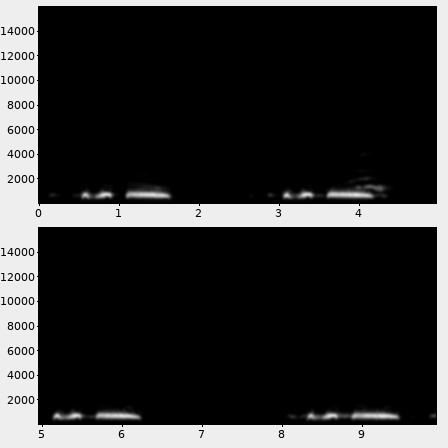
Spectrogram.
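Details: Spotted dove from Đồng Nai, Vietnam, in competitive 'gù đấu' cooing: four phrases roughly every two and a half seconds, each a quick double note leading into a drawn-out low coo.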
